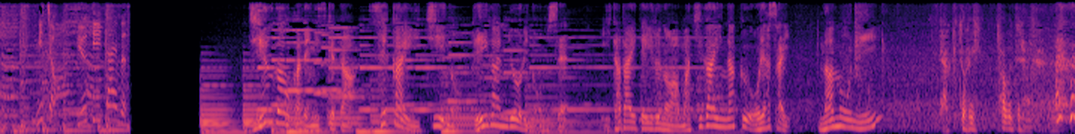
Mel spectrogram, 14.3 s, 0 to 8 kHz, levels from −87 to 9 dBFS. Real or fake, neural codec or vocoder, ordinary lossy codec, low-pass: real; none; none; 7.2 kHz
